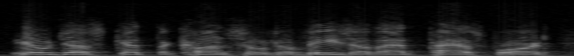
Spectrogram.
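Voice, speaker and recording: An actor playing a big, bluff, overconfident American major who breezily sweeps objections aside in a 1970s radio drama. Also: male voice, sits high, moderate pace. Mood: confidently reassuring. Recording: dull vintage radio recording.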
